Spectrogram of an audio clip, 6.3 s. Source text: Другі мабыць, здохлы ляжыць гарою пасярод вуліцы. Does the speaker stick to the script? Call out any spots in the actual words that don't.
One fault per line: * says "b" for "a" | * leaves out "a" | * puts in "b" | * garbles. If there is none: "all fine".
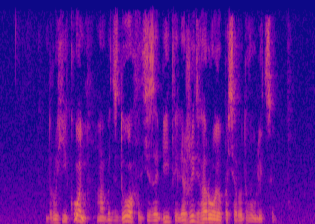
* puts in "конь"
* puts in "ці забіты"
